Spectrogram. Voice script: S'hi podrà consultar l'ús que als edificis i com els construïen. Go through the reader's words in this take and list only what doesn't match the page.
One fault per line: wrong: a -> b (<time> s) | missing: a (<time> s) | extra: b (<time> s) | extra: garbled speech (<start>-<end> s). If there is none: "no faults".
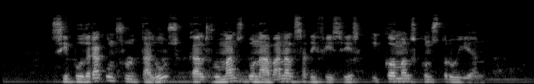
extra: els romans donaven (2.0 s)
